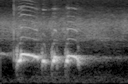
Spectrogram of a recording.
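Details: A single short phrase from a clear-voiced local zebra dove, a high sliding note running into three quick purring coos, with a soft hiss behind.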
